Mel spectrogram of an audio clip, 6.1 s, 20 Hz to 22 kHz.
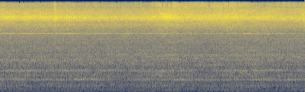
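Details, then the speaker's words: Filthy Dyson DC01 Breakthrough limited edition, 1000 W motor, unused 15–20 years: steady high-pitched whine with strong rushing airflow and a faint rattle of loose glass inside, which suction can't pick up. Runs strong and healthy. "i was expecting this to be rubbish but wow that doesn't that just seem to work okay"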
